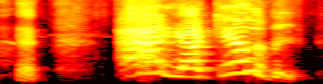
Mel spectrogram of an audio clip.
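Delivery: high-pitched mock cracking-up voice. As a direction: squeal it like you're cracking up, retold. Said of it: "I'm cracking up like".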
